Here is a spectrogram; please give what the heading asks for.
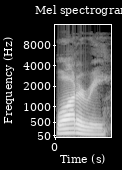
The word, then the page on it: watery: American English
